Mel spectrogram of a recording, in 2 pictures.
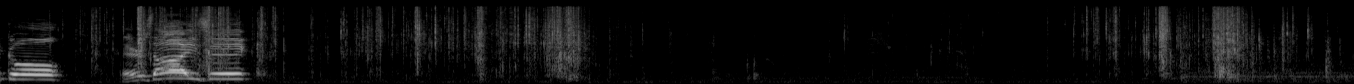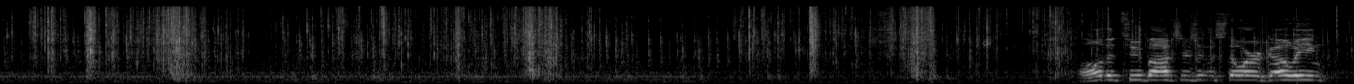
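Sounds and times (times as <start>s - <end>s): foil wrappers crinkling: 0.2s - 6.9s, 9.0s - 27.0s.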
